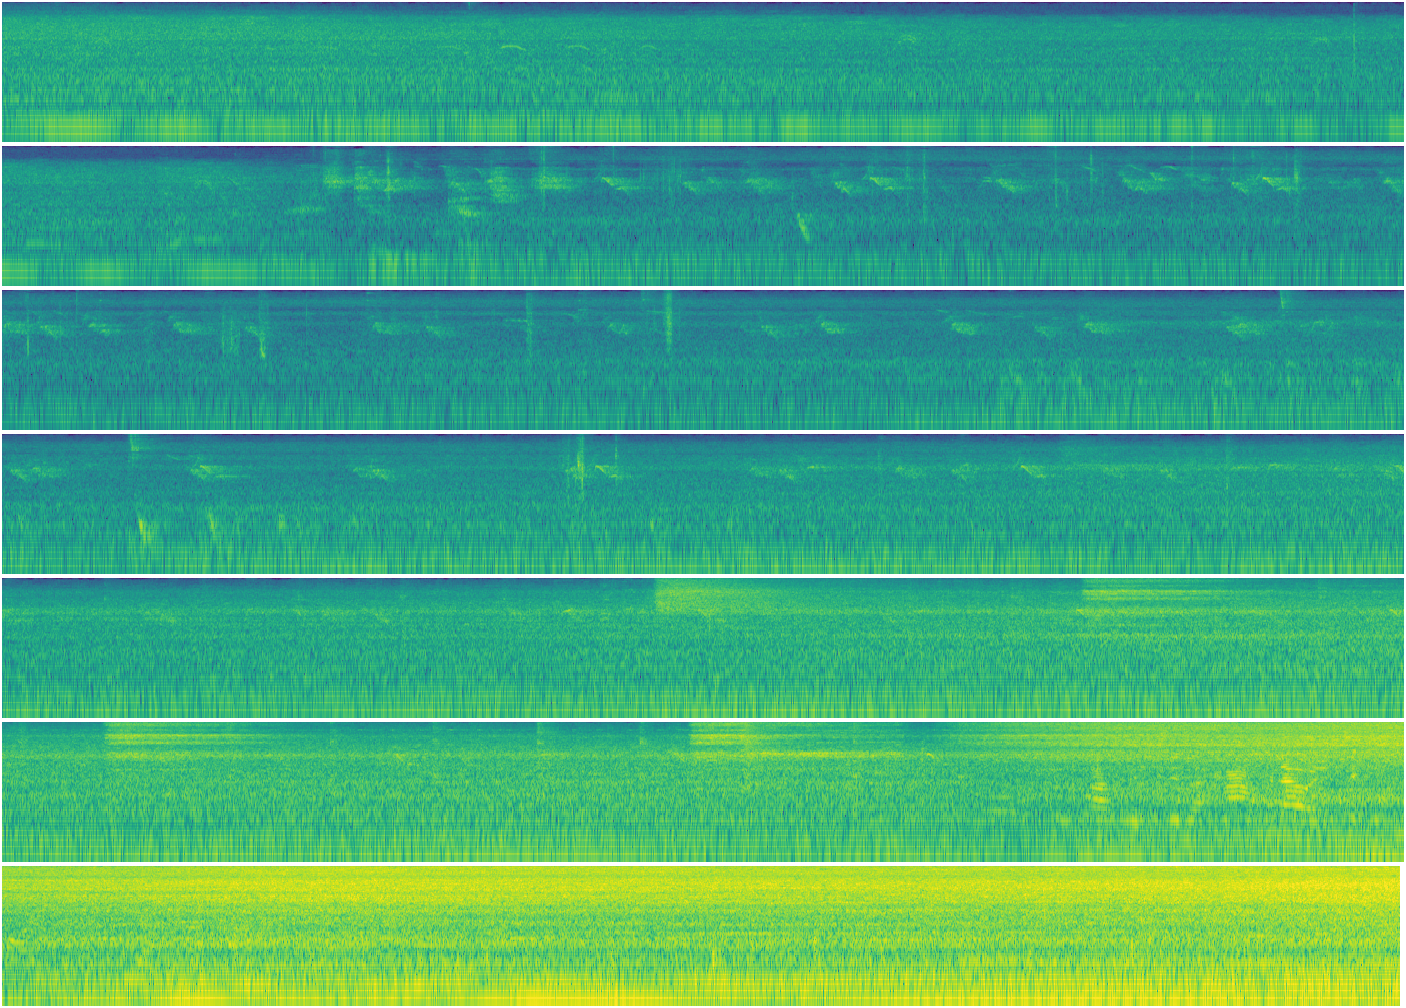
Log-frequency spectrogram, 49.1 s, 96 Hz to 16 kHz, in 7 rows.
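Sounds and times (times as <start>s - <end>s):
train engine rumble: 0.0s - 49.0s
birds chirping: 7.7s - 49.0s
air brakes hissing: 31.2s - 32.4s, 33.3s - 37.2s, 38.4s - 49.0s.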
